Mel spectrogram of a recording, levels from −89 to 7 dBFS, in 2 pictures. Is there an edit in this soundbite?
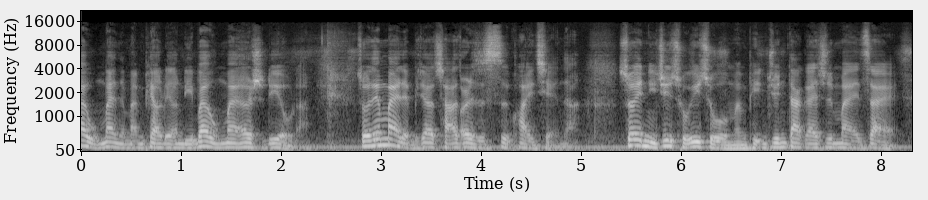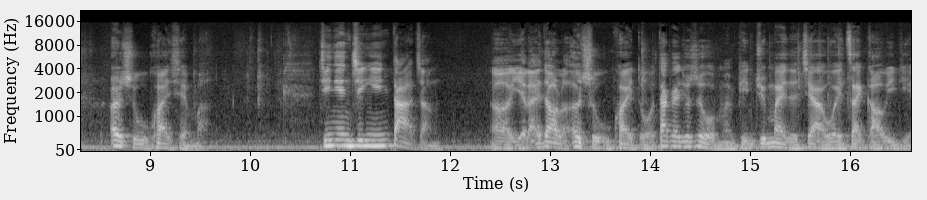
yes; 1 cut; at 3.8 s

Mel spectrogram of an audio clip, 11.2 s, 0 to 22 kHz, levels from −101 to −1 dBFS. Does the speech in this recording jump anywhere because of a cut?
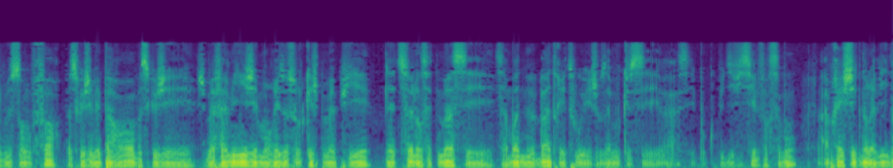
yes; 1 cut; at 4.7 s

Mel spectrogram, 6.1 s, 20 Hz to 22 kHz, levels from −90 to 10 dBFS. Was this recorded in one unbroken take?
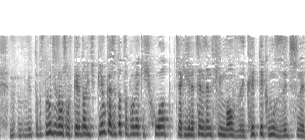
no; 1 cut; at 3.5 s

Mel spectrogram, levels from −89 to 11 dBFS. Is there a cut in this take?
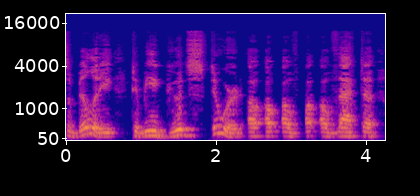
no; 0 cuts

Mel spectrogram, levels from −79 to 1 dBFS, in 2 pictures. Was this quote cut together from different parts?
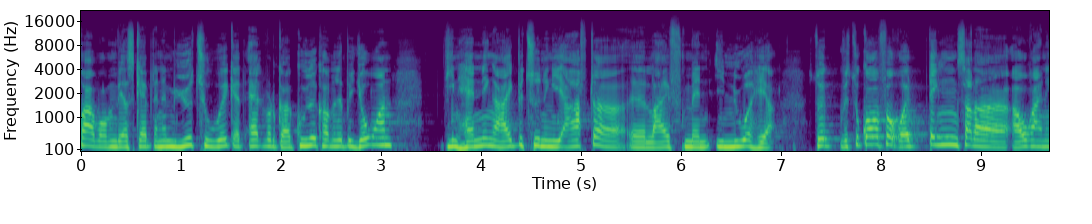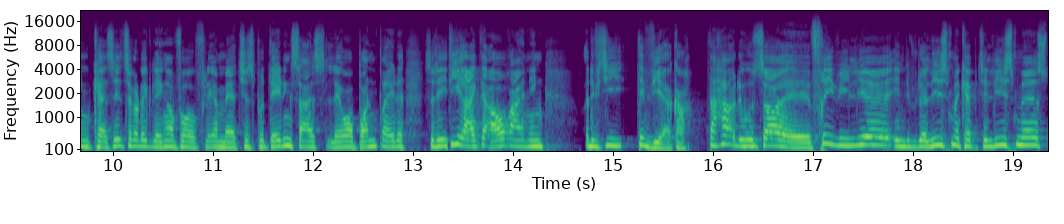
yes; 2 cuts; at 13.3 s, 15.9 s

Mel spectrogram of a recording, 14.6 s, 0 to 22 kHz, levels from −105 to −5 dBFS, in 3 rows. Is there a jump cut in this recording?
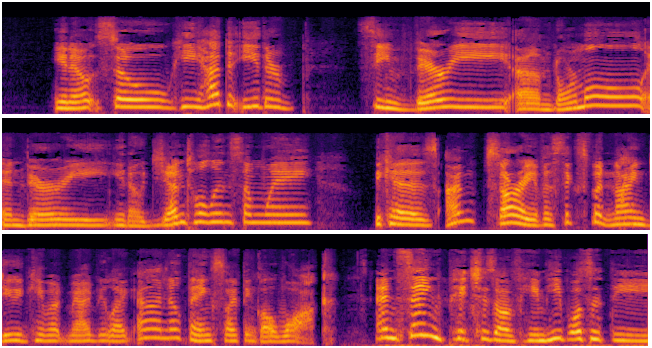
no; 0 cuts

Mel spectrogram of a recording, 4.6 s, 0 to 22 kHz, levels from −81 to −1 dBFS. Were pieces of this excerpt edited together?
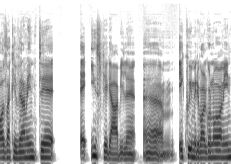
no; 0 cuts

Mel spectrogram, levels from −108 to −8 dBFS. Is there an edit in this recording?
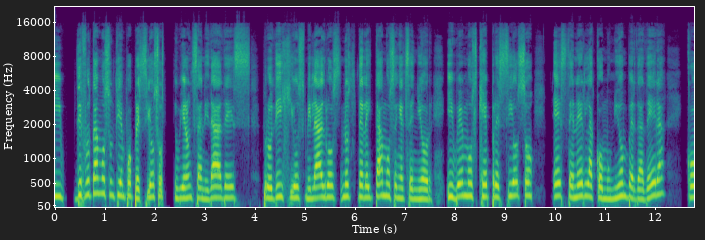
yes; 2 cuts; at 2.2 s, 5.7 s

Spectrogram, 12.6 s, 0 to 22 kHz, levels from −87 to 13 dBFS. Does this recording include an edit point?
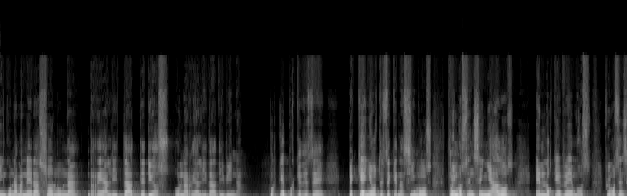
yes; 1 cut; at 5.4 s

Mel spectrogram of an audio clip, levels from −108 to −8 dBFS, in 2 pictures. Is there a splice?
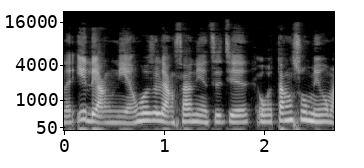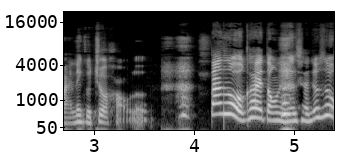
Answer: yes; 2 cuts; at 1.9 s, 3.7 s

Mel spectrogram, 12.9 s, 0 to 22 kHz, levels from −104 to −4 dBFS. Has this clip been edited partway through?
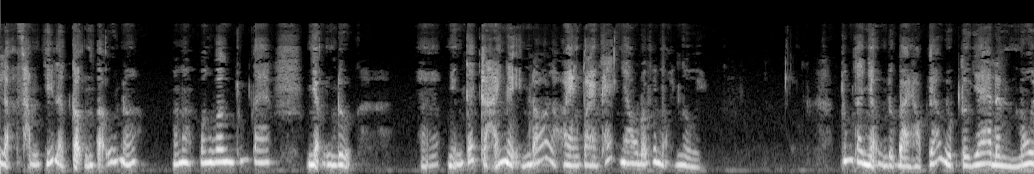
no; 0 cuts

